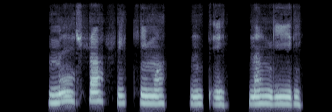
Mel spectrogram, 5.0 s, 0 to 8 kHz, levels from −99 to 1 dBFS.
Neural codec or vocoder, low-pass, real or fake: none; 7.2 kHz; real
